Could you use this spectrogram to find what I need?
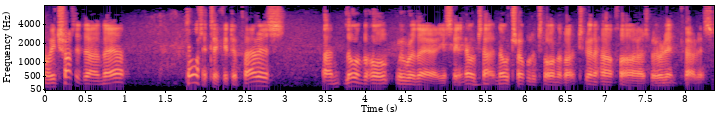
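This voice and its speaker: Recorded dry and close with no echo, a man talks at a fairly quick pace with an English accent. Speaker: war veteran. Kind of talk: interview answer.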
